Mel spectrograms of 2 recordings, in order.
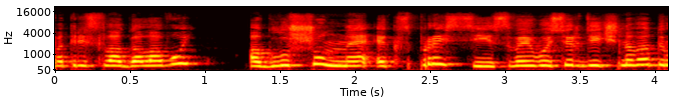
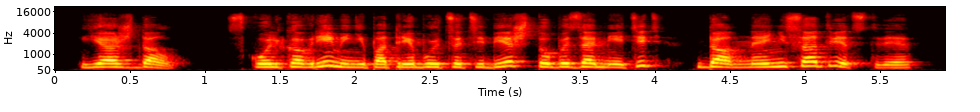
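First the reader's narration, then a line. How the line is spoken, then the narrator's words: Calm reply. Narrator (Russian): Спокойно ответил Вашарий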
